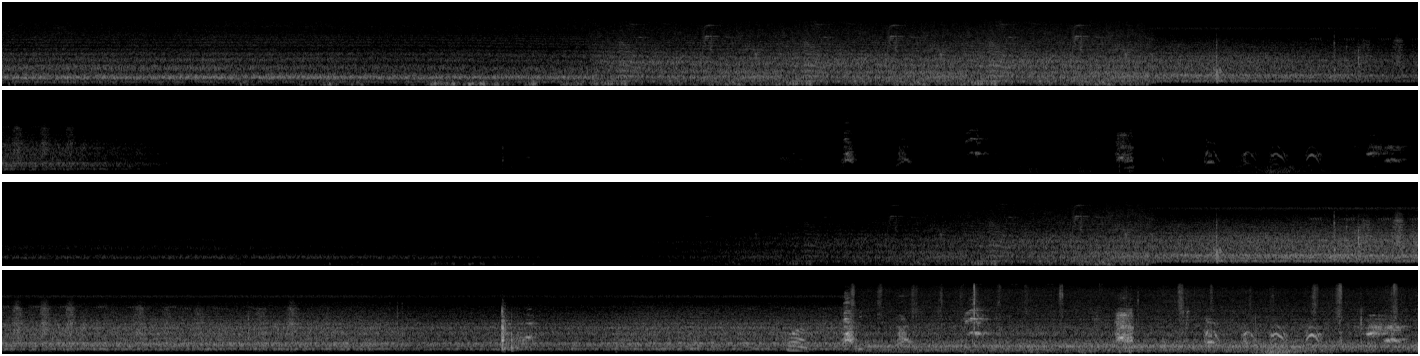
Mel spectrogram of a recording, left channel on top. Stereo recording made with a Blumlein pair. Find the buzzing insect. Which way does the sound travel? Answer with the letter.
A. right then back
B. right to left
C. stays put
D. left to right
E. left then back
D.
